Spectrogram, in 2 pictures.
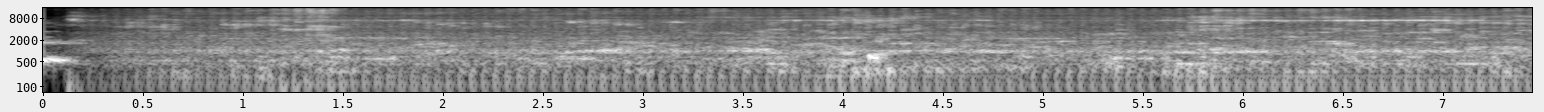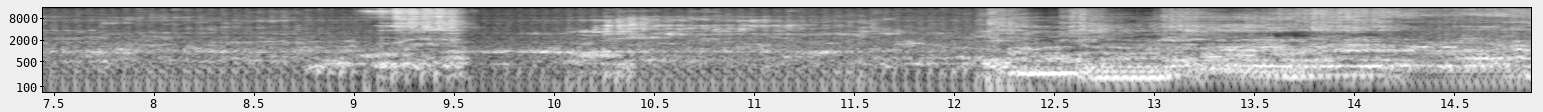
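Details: Chinese mini skid steer, which had a leaking, incompletely welded fuel tank, just key-started: a steady, even beat with a subdued exhaust note and no rasp or blowing; quiet, sealed exhaust, normal running.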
